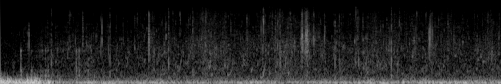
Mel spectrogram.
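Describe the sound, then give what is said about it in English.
Steady sea wash with a deep, rumbling roar and scattered splashy crackles on top, continuous for the whole stretch with no voices and no clear breaks between waves. “You can probably hear now the sea.”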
